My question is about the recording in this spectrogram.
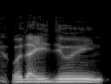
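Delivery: hammed-up action-hero impression; Arnold Schwarzenegger. Showing what dad impression became, hammed-up strongman voice. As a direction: push it out like an Austrian strongman. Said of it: "I guess, my Arnold Schwarzenegger".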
